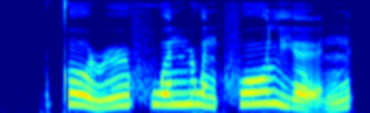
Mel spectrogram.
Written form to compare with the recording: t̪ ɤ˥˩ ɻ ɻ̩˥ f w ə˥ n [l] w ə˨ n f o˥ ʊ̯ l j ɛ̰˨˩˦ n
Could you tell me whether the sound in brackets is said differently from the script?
yes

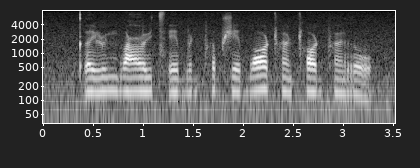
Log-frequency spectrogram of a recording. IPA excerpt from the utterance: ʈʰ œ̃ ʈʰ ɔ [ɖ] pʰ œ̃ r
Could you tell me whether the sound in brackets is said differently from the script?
no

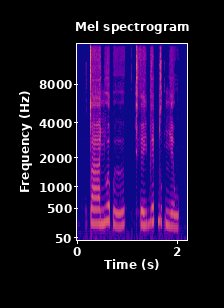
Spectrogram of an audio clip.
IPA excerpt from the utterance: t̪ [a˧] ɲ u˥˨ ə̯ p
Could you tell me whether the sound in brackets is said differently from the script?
yes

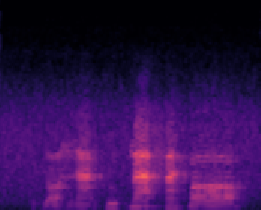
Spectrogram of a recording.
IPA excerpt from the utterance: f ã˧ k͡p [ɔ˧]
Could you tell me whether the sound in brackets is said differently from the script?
yes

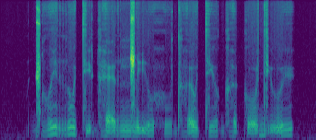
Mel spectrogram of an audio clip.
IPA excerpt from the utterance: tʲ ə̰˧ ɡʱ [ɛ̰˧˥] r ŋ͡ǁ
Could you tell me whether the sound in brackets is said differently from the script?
yes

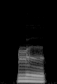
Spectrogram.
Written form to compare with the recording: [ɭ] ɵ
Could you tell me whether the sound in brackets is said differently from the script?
no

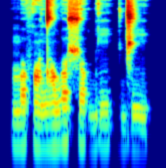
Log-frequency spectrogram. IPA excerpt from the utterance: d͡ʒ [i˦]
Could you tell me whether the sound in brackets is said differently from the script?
yes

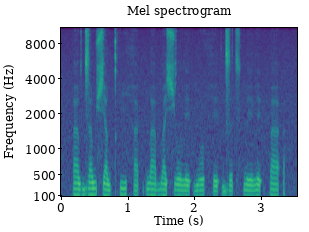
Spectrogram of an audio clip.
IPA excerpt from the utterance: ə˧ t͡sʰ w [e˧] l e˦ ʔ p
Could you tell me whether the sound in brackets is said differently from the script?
no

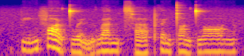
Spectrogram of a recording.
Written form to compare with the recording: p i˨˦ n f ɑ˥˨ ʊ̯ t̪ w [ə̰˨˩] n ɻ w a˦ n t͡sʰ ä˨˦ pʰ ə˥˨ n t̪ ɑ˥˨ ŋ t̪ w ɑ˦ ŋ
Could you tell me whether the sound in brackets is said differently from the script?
no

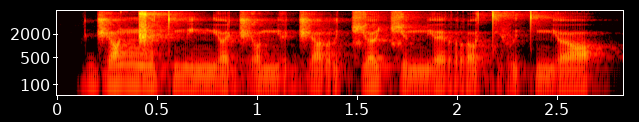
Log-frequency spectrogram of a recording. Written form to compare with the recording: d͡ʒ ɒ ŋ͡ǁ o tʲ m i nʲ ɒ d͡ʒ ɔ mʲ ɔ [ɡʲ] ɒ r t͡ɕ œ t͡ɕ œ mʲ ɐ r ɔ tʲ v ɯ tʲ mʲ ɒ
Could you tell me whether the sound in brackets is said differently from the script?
yes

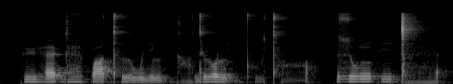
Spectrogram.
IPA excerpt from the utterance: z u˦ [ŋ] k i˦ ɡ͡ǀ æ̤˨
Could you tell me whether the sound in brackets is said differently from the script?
no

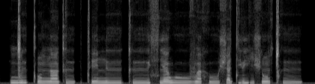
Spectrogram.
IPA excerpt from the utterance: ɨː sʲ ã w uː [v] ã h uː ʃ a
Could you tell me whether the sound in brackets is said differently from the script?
no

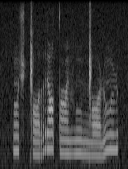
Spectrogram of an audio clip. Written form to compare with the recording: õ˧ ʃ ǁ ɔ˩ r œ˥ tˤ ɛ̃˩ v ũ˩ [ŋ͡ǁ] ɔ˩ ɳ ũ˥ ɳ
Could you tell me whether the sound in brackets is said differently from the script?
no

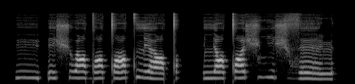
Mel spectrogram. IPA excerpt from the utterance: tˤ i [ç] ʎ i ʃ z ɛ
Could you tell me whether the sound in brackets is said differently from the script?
yes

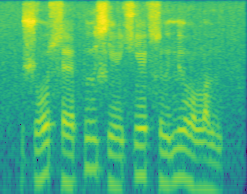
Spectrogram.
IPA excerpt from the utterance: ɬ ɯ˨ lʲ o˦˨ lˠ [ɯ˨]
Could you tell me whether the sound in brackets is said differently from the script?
no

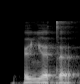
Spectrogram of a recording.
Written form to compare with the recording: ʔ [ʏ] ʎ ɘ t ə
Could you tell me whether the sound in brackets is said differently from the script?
no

